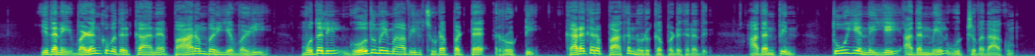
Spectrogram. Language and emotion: Tamil, neutral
